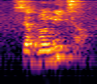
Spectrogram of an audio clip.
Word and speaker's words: Srebrenica: Srebrenica, how do you say it? Srebrenica.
